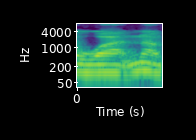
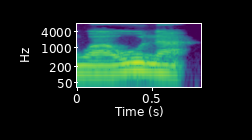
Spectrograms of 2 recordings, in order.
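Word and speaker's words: نا: Ayati mudof W na Perhatikan cara bacanya Wana bukan wauna wa na domirun muttasilun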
